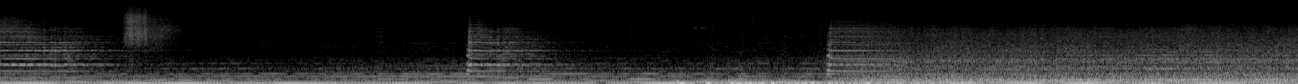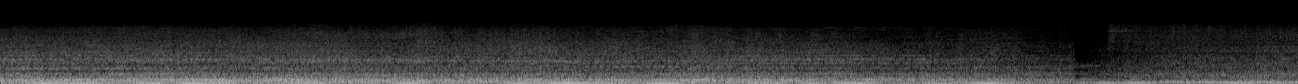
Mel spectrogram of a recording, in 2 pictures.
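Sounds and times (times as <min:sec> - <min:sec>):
train horn note: 0:00.0 - 0:01.9, 0:04.6 - 0:06.2, 0:08.0 - 0:09.9
diesel locomotive engine throbbing: 0:00.0 - 0:25.9
rail cars rumbling on track: 0:00.0 - 0:25.9.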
